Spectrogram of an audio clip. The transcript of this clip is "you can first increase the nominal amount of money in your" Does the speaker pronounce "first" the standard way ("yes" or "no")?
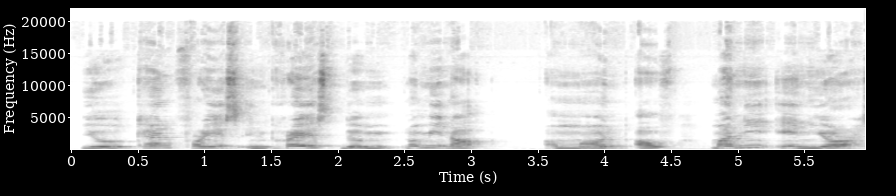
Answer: no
